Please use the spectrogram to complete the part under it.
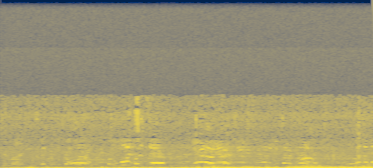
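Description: Young players shout to each other far off across an open field.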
